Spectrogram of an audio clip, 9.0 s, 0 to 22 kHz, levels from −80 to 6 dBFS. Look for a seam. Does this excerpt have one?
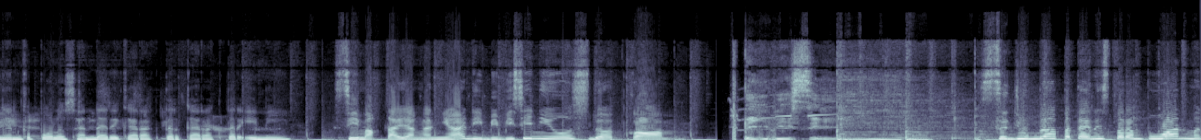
yes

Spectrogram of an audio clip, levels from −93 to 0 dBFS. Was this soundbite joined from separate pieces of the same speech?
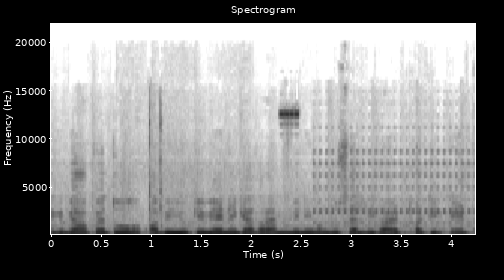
no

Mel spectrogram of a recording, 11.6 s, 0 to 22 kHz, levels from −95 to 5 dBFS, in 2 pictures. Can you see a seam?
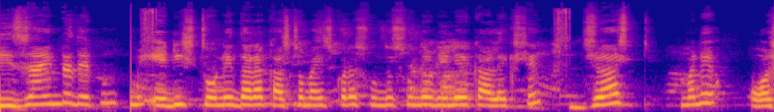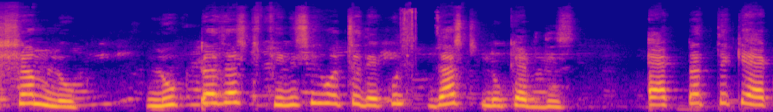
yes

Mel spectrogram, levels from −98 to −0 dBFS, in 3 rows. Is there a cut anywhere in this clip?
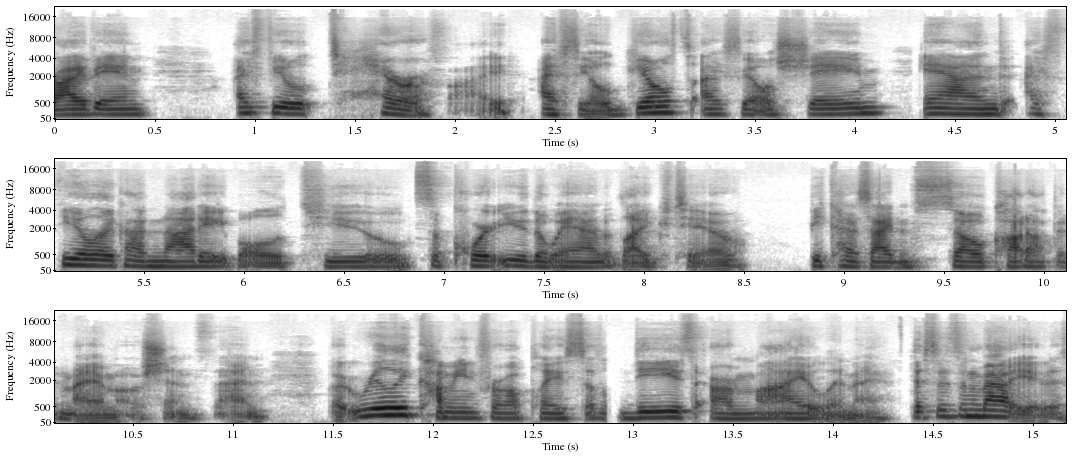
yes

